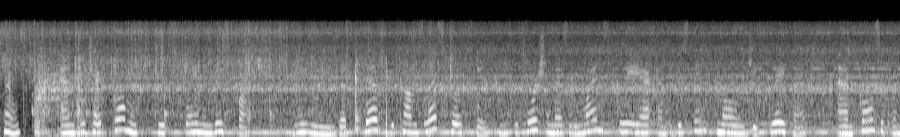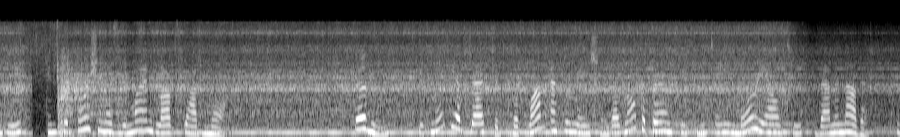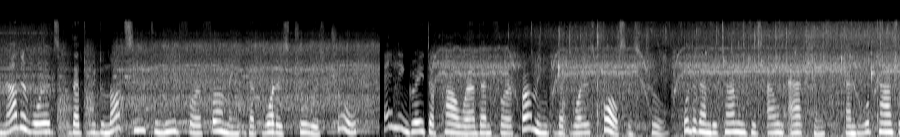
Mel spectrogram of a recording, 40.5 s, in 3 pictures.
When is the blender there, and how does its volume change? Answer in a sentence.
You can hear the blender from 0.1 to 40.4 s, getting quieter.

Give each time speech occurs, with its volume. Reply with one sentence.
You can hear the speech from 0.0 to 17.1 s, at a steady volume; and from 18.8 to 40.4 s, at a steady volume.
